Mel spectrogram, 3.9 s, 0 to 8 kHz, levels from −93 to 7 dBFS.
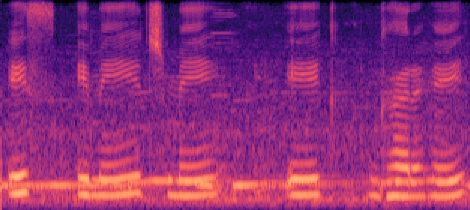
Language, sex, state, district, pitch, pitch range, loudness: Hindi, female, Madhya Pradesh, Bhopal, 220 Hz, 210-255 Hz, -16 LUFS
